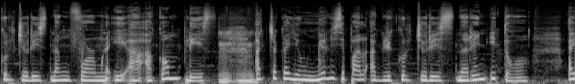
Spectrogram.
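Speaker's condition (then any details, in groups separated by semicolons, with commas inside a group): No condition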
